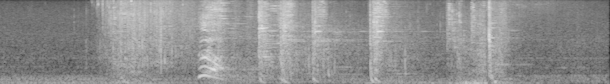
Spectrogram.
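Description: An axe swings and strikes with sharp thuds.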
